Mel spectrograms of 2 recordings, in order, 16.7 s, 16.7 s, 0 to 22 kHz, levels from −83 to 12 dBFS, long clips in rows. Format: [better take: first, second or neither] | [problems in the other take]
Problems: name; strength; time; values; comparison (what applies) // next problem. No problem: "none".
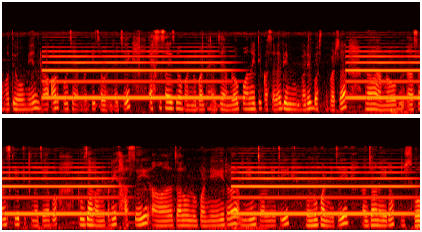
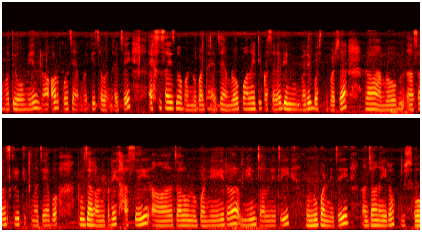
second | background sound (Wind instrument, woodwind instrument); 2 dB above the speech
